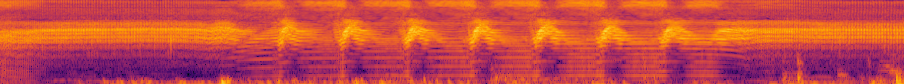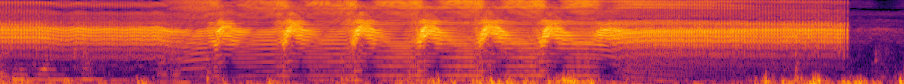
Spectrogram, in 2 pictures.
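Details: A cicada on the Mutianyu section of the Great Wall of China, north of Beijing, gives a shrill, steady buzz that swells into pulsing phrases, about three pulses a second.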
